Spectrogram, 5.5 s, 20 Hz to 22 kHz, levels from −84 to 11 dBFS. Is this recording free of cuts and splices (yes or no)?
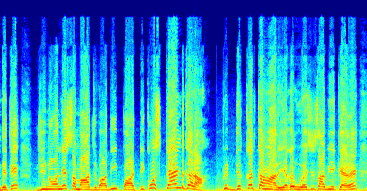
no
